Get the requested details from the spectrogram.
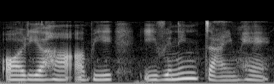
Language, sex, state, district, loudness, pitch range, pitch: Hindi, female, Sikkim, Gangtok, -17 LUFS, 210-225 Hz, 215 Hz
